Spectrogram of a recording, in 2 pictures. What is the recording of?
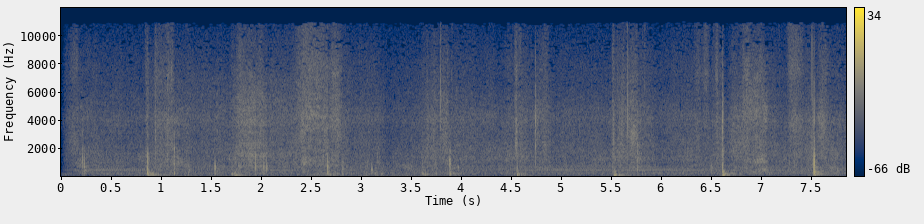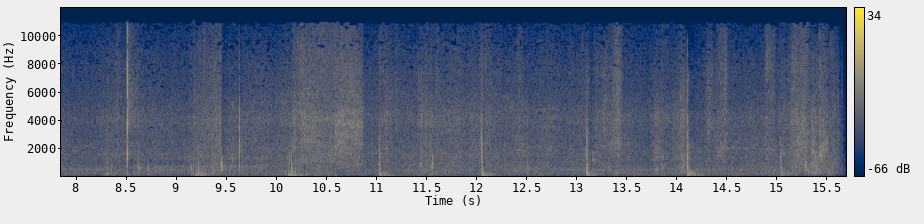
07-2 walk pavement, inside, slow
foot, pavement, sound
